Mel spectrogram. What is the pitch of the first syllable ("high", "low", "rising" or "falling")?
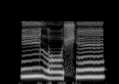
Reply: high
